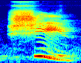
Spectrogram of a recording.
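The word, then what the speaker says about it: شين: நாவோட நுனி கீழ் வரிசை நடுப்பற்களோட ஈரை தொடும்போது உச்சரிக்கணும். Scene scene. Next letter ஷீன்.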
